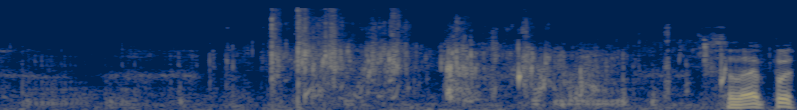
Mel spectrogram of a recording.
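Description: A fish splashes into water.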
